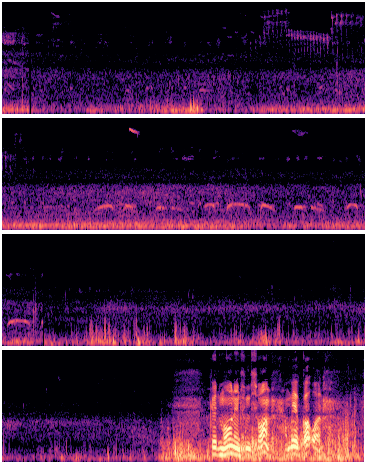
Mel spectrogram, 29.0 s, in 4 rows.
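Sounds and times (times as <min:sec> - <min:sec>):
birds chirping and chattering: 0:00.0 - 0:15.4.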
